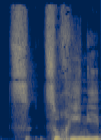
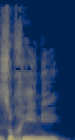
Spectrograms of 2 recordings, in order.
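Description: First: The word begins with a sharp s sound. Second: The word begins with a soft s sound. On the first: "mit einem scharfen S" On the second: "mit einem weichen S vorne"

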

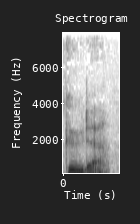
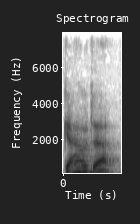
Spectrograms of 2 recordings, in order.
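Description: First: The first vowel sounds like 'goo'. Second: The first vowel sounds like 'gow'. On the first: The speaker calls it wrong. "not Gouda" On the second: The speaker calls it right. "it's pronounced Gouda"

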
